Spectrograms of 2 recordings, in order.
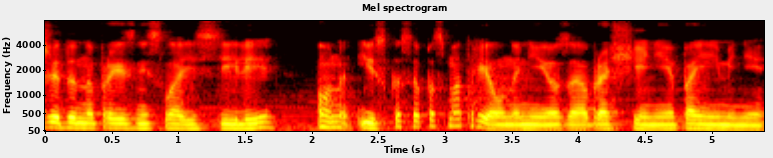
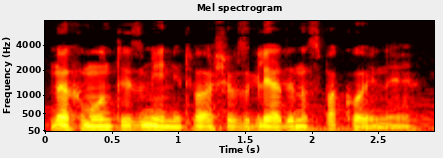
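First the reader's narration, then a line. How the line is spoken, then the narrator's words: Grim, smiling. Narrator (Russian): мрачно улыбнулся Желиман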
